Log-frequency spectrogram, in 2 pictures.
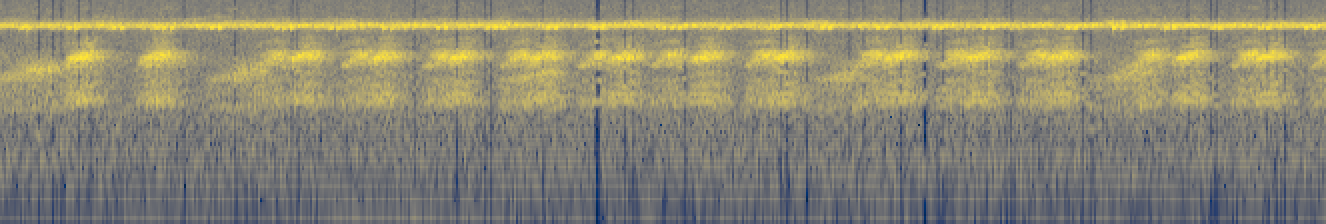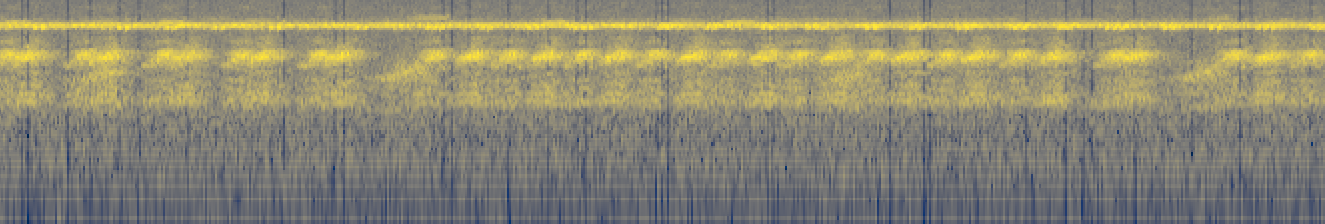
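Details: Dense frog chorus on a moonlit Florida night: many raspy, pulsing calls overlap and repeat rapidly throughout, with a steady shrill insect drone running underneath the whole time.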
